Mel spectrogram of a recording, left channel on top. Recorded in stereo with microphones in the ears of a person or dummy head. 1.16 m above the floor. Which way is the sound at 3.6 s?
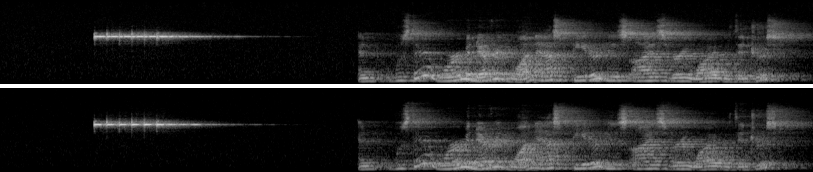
20° right (ahead or behind).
